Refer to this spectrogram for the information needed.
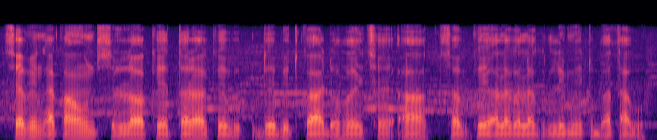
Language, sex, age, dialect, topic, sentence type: Maithili, male, 36-40, Bajjika, banking, question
